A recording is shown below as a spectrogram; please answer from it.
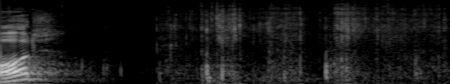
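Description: Faint, irregular crinkling and tearing of the plastic shrink-wrap being pulled off a trading card box. It starts about a second in, after a spoken word trails off.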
